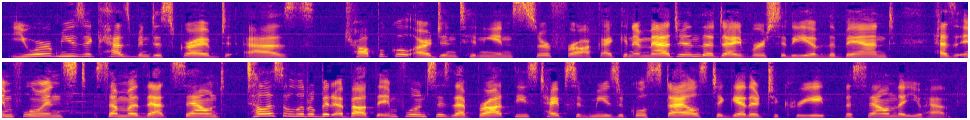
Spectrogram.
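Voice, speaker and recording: A woman hosting a community radio interview from the studio, with clear, scripted introductions. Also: a little high, moderate pace, hardly any pauses. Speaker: radio host.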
